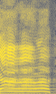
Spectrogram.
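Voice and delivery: high, held-back mock scream. Preacher imitating a couple fighting outside, mock screaming. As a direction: imitate a screaming couple without full volume. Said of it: "they're yelling and screaming".

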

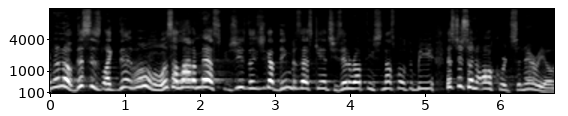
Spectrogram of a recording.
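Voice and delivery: high, flustered mock panic; real nervous. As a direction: act out nervous church folk objecting. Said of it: "Get real nervous".

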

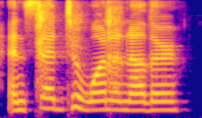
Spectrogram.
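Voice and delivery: solemn scripture reading. Acted. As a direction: intone it like ancient scripture. Reads scripture aloud.

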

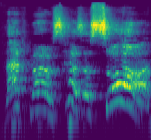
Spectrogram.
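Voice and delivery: high alarmed laughing shout. Acted. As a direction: yell it in alarm. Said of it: "You hear someone shout".

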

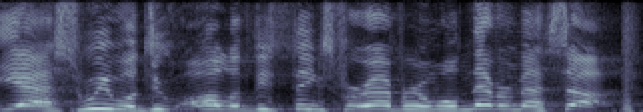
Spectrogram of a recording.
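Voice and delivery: high, bright over-eager promise; mock-earnest vow; eager naive crowd. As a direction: play the naive, gushing crowd. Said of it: "they're all like".

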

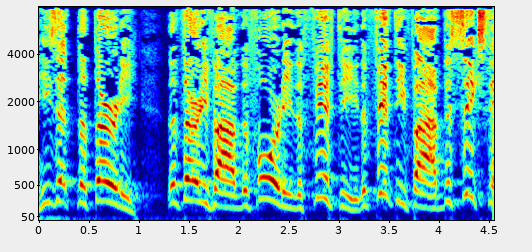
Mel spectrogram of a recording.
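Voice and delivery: high, loud, building football call; high school announcer calling a long run past the fifty; play-by-play call. Retold or imitated. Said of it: "I went".

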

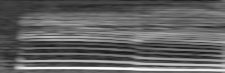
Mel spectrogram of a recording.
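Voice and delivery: fan hum. Retold or imitated. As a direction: imitate the hum of a stuffy elevator fan. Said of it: "the sound of the fan going".

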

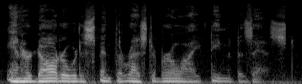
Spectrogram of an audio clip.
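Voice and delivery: fast unvoiced whisper; hushed grave. Real, not acted. Preacher telling the daughter's fate, in a fast whisper. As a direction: drop to a whisper for the tragedy.

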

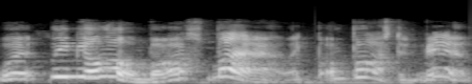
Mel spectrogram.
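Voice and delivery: high, loud mocking Boston bro voice; dumb Boston tough guy. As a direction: ham up a dopey Boston robber brushing off his boss. Retelling movie, Boston robber talks back.

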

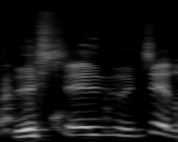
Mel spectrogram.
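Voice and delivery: giddy laughing echo of the quote; laughing repeat. Retold or imitated. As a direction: repeat it while cracking up.

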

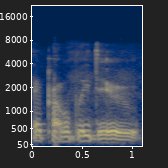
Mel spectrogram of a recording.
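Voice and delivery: sheepish drop to a low pitch; low, amused climb-down after pretend offence; mock admission. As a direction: concede it, pitched far down.

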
